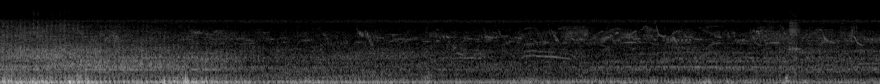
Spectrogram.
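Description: Low rumble of a passing train fading as it runs off into the distance over the first two or three seconds, then birds chirping over a faint remaining rumble.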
